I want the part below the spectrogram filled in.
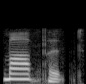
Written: moppet

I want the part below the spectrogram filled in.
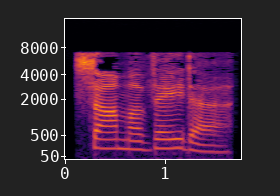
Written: samaveda

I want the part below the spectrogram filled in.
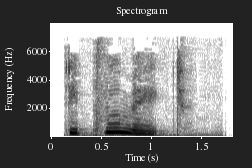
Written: deplumate

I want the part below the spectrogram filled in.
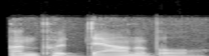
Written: unputdownable

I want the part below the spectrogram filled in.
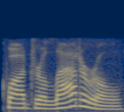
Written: quadrilateral

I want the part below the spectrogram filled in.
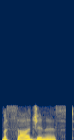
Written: misogynist

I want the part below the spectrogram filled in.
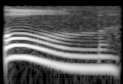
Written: Ulm

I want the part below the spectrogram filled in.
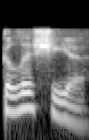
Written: Galicia

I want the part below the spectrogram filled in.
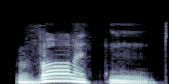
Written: volitant

